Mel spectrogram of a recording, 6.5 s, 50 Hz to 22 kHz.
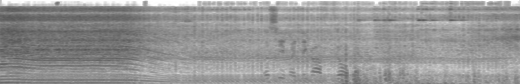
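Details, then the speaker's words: Ryobi CS26 two-stroke string trimmer, starts easily but bogs at idle and on throttle: steady buzz sags sharply when throttled, then sputters and stumbles toward a stall; cause not yet found, dirty air filter not thought to be it. "so i put on the gas it wants to bog down"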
